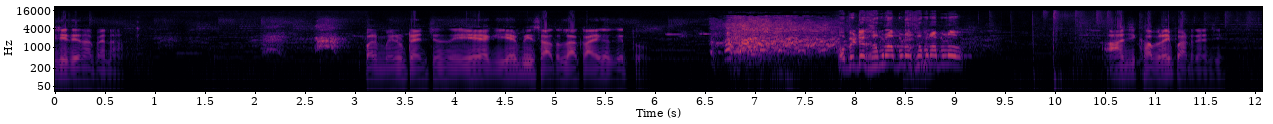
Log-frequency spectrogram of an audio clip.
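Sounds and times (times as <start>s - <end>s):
burst of laughter: 6.6s - 7.9s.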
